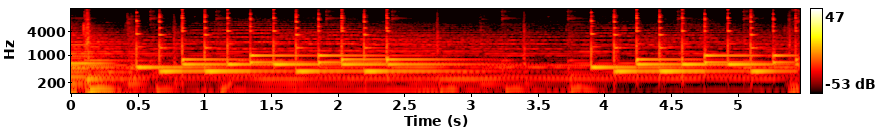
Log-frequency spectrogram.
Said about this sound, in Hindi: अरे तुम्हारा बार बार फोन क्यों बजी जा रहा है?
